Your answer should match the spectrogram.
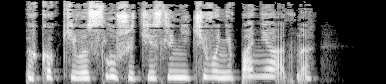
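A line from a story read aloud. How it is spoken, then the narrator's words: Dejected, forced out. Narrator (Russian): тоскливо выдавила я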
